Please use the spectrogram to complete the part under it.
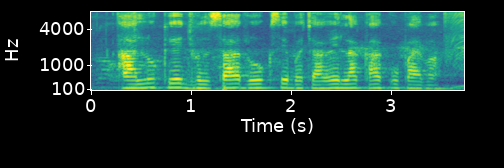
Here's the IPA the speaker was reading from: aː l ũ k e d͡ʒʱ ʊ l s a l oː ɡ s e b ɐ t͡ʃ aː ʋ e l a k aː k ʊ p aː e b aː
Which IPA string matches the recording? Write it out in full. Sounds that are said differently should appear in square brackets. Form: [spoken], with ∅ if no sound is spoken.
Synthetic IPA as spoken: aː l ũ k e d͡ʒʱ ʊ l s a [ɾ] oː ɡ s e b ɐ t͡ʃ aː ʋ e l a k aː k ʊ p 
